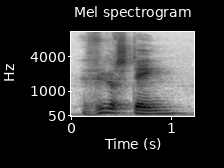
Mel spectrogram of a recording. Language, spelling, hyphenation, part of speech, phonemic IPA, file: Dutch, vuursteen, vuur‧steen, noun, /ˈvyr.steːn/, Nl-vuursteen.ogg
- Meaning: 1. a flint, piece of hard fine-grained quartz stone, as struck to spark up a fire 2. flint, the material silex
